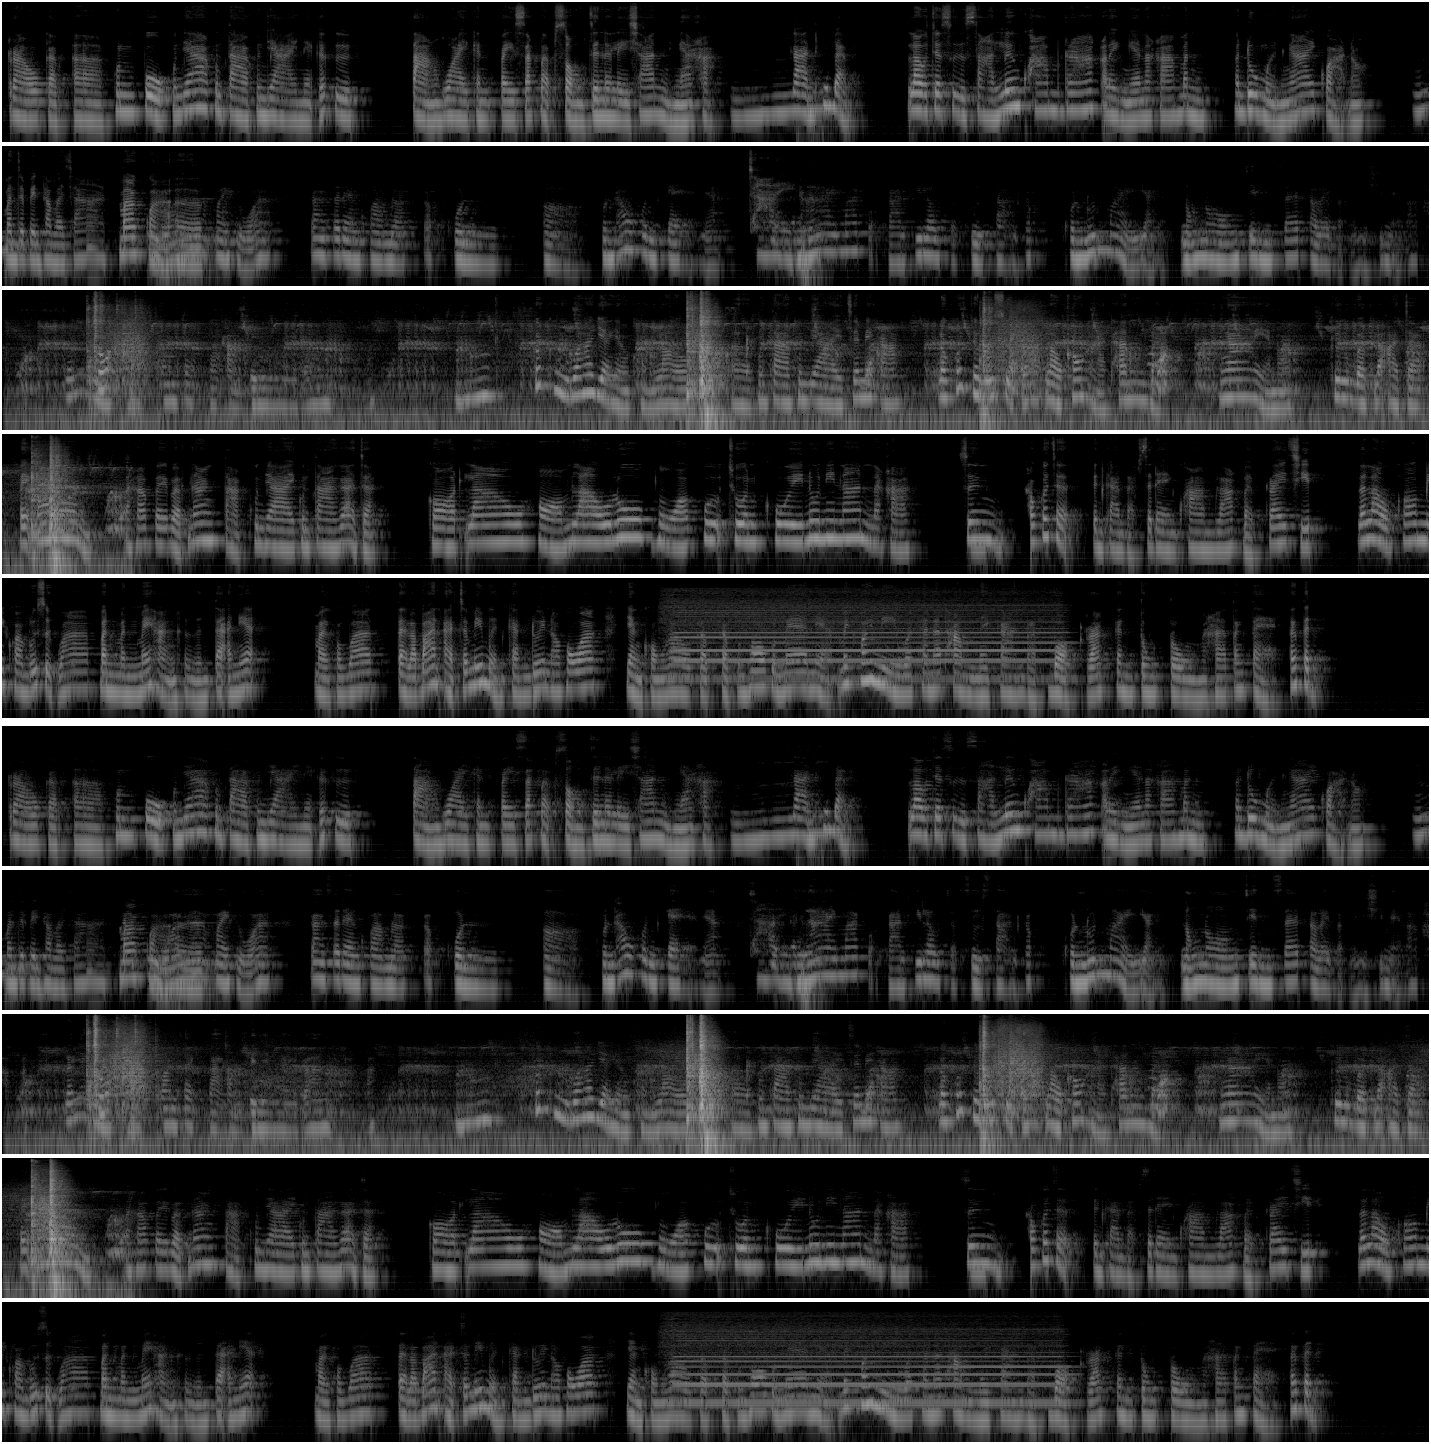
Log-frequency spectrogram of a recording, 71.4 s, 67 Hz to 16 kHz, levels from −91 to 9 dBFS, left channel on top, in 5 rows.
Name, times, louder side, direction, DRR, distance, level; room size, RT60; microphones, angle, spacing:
voice 1, 0.0-3.5 4.1-7.1 7.9-8.5 9.1-12.0 12.3-13.6 14.3-16.3 21.7-22.2 29.5-30.2 30.7-31.0 33.1-33.5 33.8-37.5 37.9-40.2 40.7-41.4 41.8-43.7 44.0-46.5 47.1-51.9 52.4-53.5 53.7-55.9 56.4-59.6 60.2-60.8 61.0-70.2, left 3 dB, 85° left, 11 dB, 1.6 m, -45 dB
voice 2, 7.3-8.3 14.1-14.6 15.7-17.0 17.4-19.2 19.7-21.4 21.9-22.9 23.1-23.7 24.0-24.4 24.9-28.6 29.2-32.3 52.5-52.6, right 1 dB, 60° right, 7 dB, 2.2 m, -48 dB
sound 1, 28.6-44.1, left 3 dB, 70° left, 2.9 m, -52 dB
sound 2, 29.2-30.4 30.8-32.0 32.6-32.7 33.1-34.0 34.4-34.8 35.1-36.0 36.3-36.7 37.2-37.3 37.6-37.7 38.3-39.4 40.2-40.3 40.8-40.9 42.0-42.1 42.2-42.3 42.5-43.8, right 5 dB, 35° right, 2.2 m, -37 dB
sound 3, 63.6-67.8, equal, 5° left, 2.5 m, -46 dB
29.0 x 14.0 x 3.5 m, 0.38 s
head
